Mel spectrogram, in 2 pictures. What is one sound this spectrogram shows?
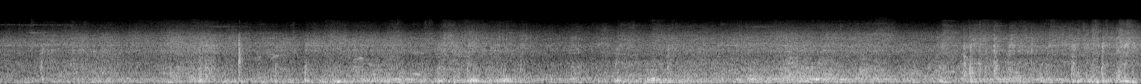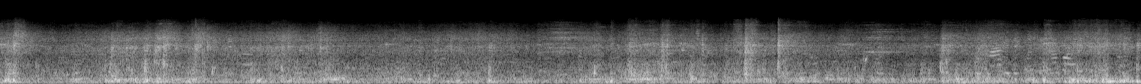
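Steel wheels clatter over rail joints.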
